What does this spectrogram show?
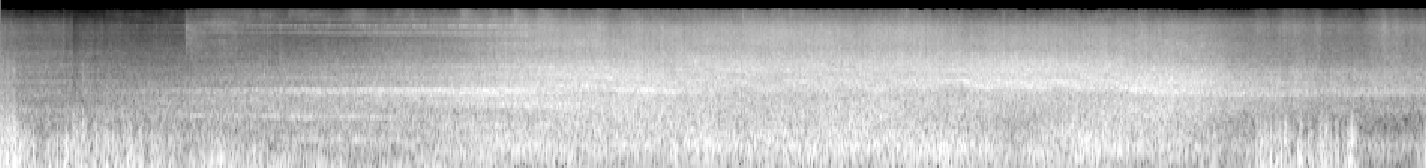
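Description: Passenger train passing through the station at speed: a rush of wheels on rail that builds over the first few seconds, stays loud for about seven seconds and fades near the end.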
